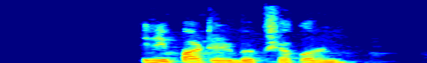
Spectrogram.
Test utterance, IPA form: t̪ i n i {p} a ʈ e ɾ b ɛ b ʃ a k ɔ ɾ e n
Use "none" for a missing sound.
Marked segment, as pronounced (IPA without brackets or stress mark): p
